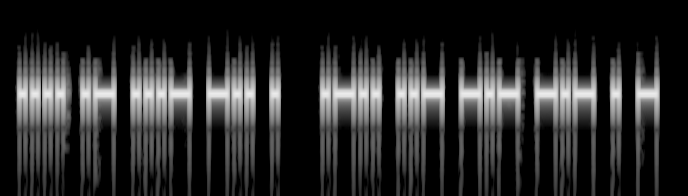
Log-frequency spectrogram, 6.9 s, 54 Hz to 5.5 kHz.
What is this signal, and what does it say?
Morse code, heard as a keyed tone, about 19 wpm, 600 Hz. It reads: HAVDE LUKKET
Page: Ferie 19 wpm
